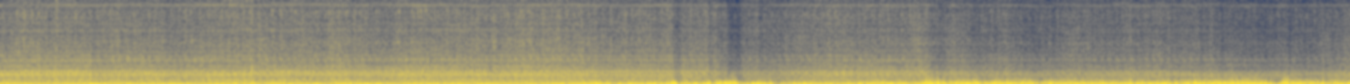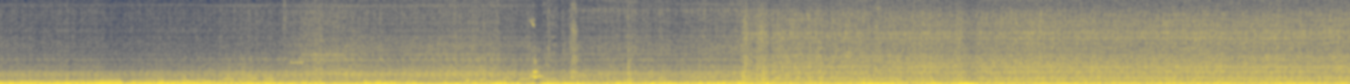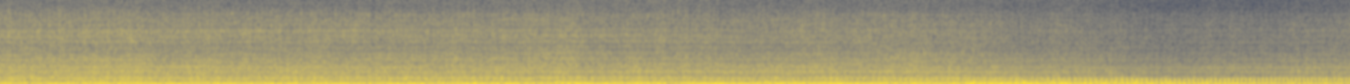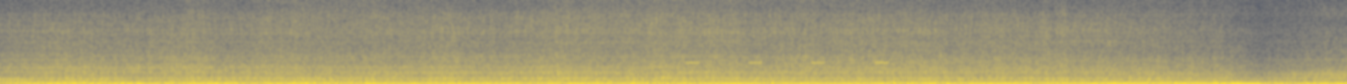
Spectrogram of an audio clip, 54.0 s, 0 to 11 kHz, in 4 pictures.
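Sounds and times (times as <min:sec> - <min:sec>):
combine harvester diesel engine: 0:00.0 - 0:53.9
short high beeps: 0:16.3 - 0:16.9, 0:47.4 - 0:49.5.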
